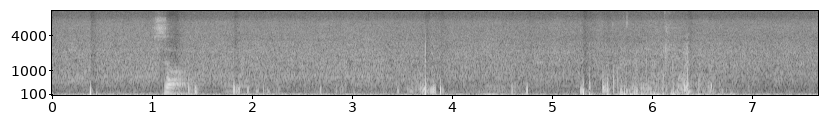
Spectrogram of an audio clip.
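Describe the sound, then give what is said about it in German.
Steady outdoor rain hisses as a broad, even wash, with scattered rustles and soft taps on a surface; a voice briefly speaks once. “Es regnet.”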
